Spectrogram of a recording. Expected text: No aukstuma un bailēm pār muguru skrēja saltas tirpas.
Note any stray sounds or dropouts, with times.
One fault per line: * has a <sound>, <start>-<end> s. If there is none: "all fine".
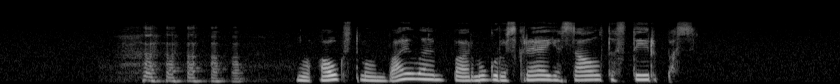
* has a laugh, 1.1-2.7 s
